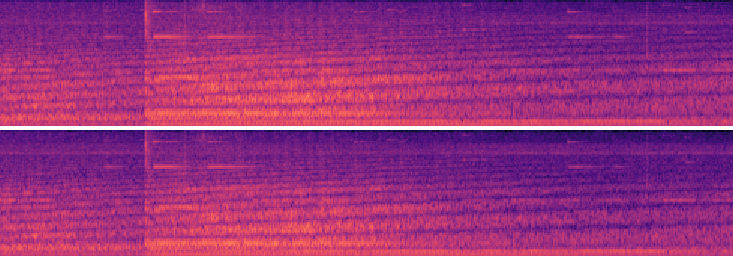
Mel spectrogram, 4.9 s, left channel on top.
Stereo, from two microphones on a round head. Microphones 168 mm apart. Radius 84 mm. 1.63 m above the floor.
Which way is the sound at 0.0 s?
15° left (ahead or behind).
